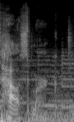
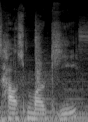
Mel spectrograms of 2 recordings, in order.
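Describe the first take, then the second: First: The name ends with a short 'mark' sound. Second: The name ends with a two-syllable 'mar-kee' sound. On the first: The speaker calls it right. "it's pronounced Housemarque" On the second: The speaker calls it wrong. "I thought it was House Marquee"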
